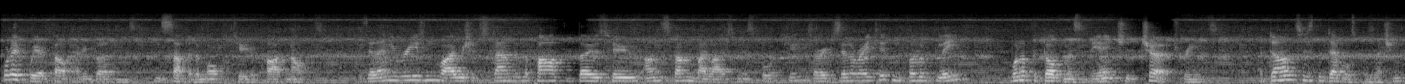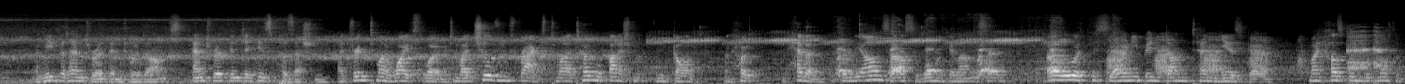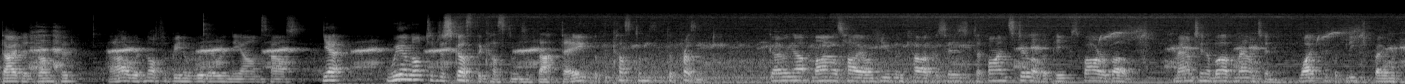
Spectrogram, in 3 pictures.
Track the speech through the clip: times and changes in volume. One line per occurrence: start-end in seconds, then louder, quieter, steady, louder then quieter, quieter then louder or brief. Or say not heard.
0.0-42.1 steady.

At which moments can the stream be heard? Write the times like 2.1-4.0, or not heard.
not heard.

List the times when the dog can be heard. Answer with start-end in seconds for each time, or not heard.
22.4-25.3.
